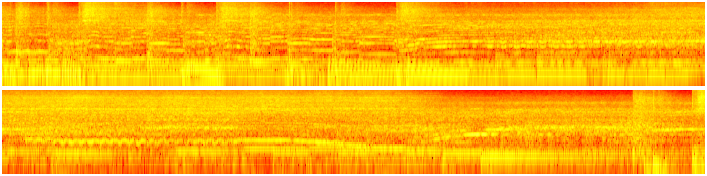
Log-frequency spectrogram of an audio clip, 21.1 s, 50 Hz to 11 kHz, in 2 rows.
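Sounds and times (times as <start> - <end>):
bass notes: 0.0 - 12.1
lead guitar line with vibrato: 0.0 - 21.0.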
